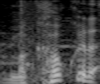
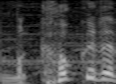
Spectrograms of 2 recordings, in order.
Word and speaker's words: Maquoketa: vality fans who are makoka I keep I keep adding extra syllable I'm sorry about that the makoka valley fans who are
